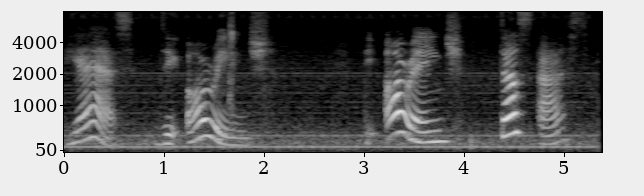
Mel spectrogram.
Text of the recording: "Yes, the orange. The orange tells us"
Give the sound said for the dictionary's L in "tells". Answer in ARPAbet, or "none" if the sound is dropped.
none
